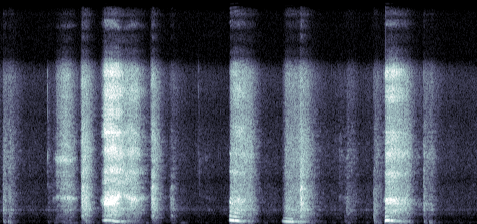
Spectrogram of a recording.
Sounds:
Sigh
